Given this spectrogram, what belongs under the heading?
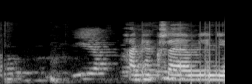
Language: Icelandic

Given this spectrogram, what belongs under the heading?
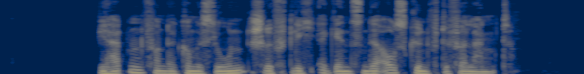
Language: German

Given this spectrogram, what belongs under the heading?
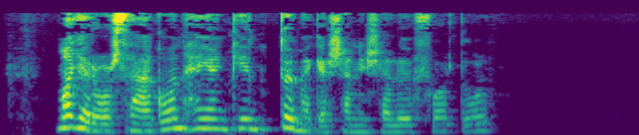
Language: Hungarian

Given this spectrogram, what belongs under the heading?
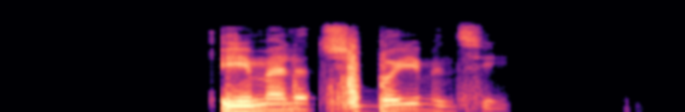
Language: Kabyle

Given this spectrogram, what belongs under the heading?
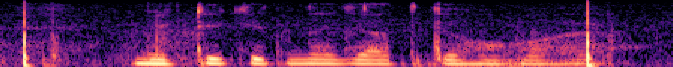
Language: Magahi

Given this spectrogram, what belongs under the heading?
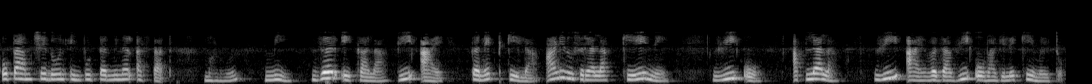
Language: Marathi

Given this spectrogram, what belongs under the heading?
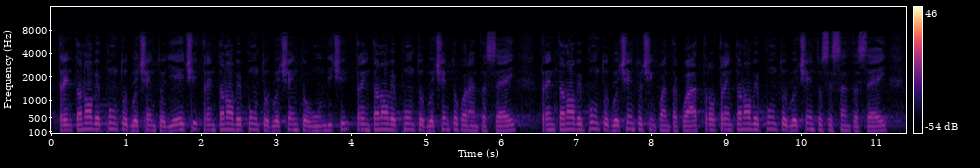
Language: Italian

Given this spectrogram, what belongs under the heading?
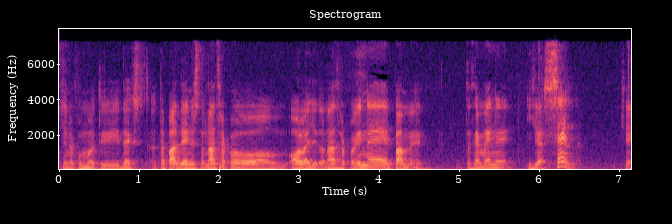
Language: Greek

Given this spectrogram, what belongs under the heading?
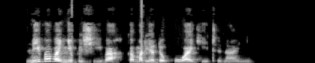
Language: Hausa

